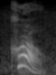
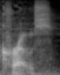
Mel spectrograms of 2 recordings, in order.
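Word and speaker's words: Kros: can call me crow and a crow will work in a crow okay so it's not crows just Crow the S is silent good to know okay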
